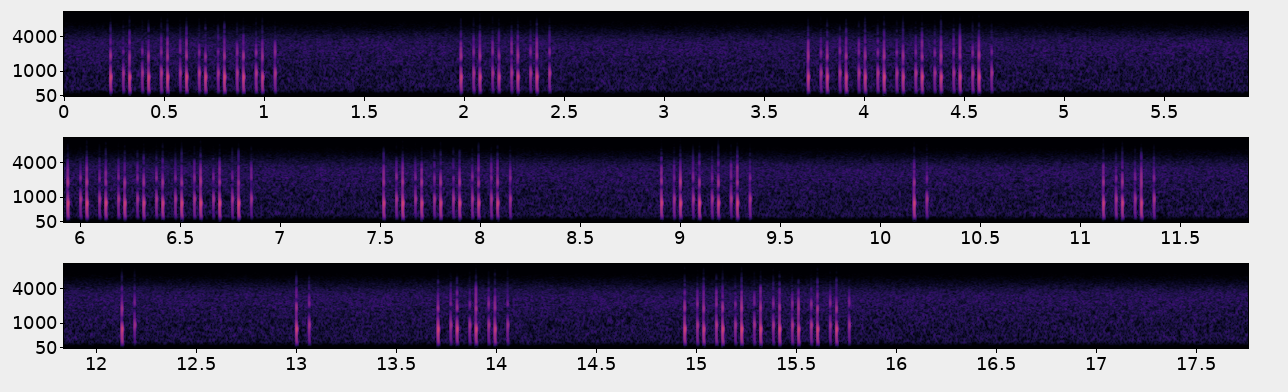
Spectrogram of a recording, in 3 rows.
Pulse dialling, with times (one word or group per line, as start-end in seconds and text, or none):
0.2-1.1 9
2.0-2.5 5
3.7-4.7 0
5.9-6.9 0
7.5-8.2 7
8.9-9.4 5
10.2-10.3 1
11.1-11.4 3
12.1-12.2 1
13.0-13.1 1
13.7-14.1 4
14.9-15.8 9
